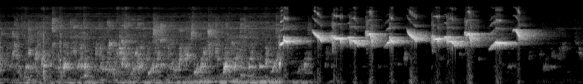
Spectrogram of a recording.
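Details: Cucak cungkok bulbul in a training recording used to provoke other birds. Muffled, noisy mixed sounds at first, then loud, clear, rapidly repeated whistled notes that each drop sharply in pitch, in a fast rolling series.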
